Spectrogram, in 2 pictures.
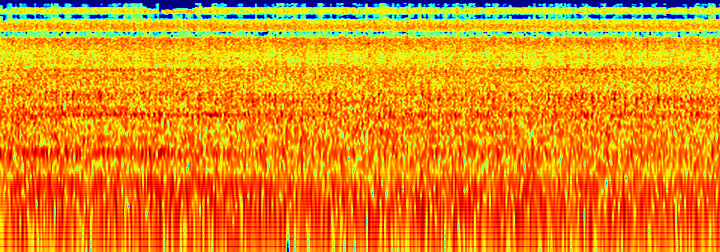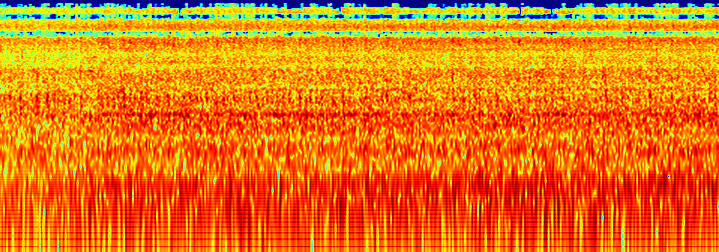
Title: What's wrong with the car making a noise every time it starts?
